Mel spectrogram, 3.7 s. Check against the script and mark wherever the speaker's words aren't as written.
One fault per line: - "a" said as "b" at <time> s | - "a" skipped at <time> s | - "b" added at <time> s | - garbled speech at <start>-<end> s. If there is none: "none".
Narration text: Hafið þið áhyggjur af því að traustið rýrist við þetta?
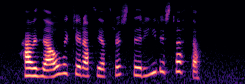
- "við" skipped at 2.6 s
